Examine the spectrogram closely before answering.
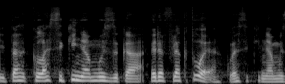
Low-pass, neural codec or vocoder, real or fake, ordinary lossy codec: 14.4 kHz; vocoder, 44.1 kHz, 128 mel bands, Pupu-Vocoder; fake; Opus, 32 kbps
